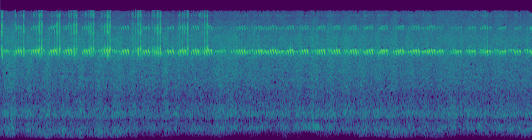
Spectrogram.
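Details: Grasshoppers in a flowery meadow: loud rasping pulses in quick succession for about two and a half seconds, then only a smooth, unbroken high whine with a faint overtone continues.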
